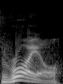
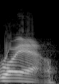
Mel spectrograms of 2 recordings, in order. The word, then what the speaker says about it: Royal: I don't think Turbo Sean would say that, because it's actually pronounced Royal, not Royale.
